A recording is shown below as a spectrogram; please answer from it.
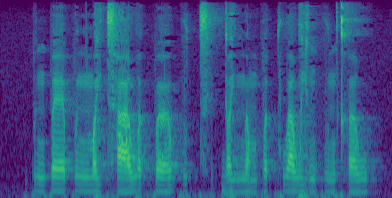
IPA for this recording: p ɪ˨˩ ŋ p ɛː˨˧ p ɵ˨ n m ɐ˨˧ j t͡sʰ aː˨˥ w ɐ˧ k̚ p œː˨˥ kʷ ɐ˨˥ t̚ t͡sʰ ɪ˥ k̚ j ɐ˨˧ j n̪ ɐ˨˧ m p ɐ˧ t̚ kʷ aː˧ w j ɪ˨˩ ŋ kʷ ɐ˨ n kʰ ɐ˧ w

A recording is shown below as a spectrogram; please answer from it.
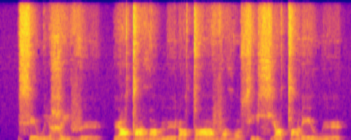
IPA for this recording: s e w i ʁ i v ø | ø tˤ i ðˤ ɑ m ø ɾ u dˤ ɑ v ɯ ðˤ y s i sʲ ɯ tˤ e ɾ e w ø

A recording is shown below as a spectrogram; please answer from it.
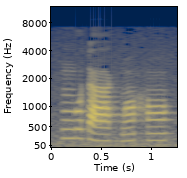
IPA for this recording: ŋ o˦ ɗ aː˨ ɡ͡b ɔ̃˧ h ɔ̃˧

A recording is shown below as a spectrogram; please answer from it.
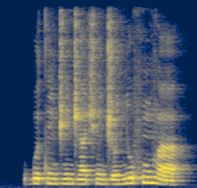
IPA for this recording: ɓ ʊ˨ t ĩ˨ d͡ʒ ĩ˨ d͡ʒ ã˨ ʃ ĩ˨ d͡ʒ ɔ˨ ɲ o˦ f ũ˦ v ã˨

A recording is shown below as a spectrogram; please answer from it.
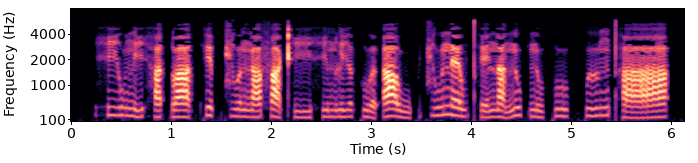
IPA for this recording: h iː˧ w n i˩˧ h a˧˩ t̚ ʋ aː˧ t̚ k e˥˨ p̚ t͡ɕ u˧ ə̯ ŋ a˩˧ f a˧˩ kʰ iː˩ h i˧ m l i˧ ə̯ k u˧˩ ə̯ ʔ a˥˨ w | t͡ɕ uː˧˥ n ɛː˧ w t̪ʰ e˩˧ n a˧˩ n u˥˨ p̚ n u˩ k uː˧ k̚ p ɯː˧˥ ŋ t̪ʰ aː˩˧

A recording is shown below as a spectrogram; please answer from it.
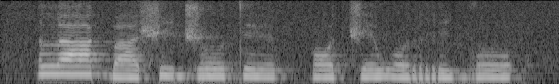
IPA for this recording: l aː˦ ɡ͡b a˨ ʃ i˦ d͡ʒ oː˦ t ɪ˦ | ɔ˨ t͡ʃ e˨˦ w o˨ r i˨ ɡ o˦

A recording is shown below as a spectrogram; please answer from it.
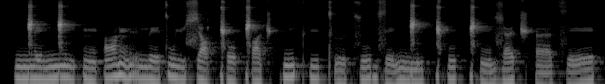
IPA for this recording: ŋ͡ǁ e˨ ŋ͡ǁ i˨˩˦ ʔ ẽ˨ ʔ ɑ̃˧˥ ɾ ẽ˨˩˦ r m e˨˩˦ t w y˨˩˦ ɕ ɑ˨ ǁ o˨ ǁ ɑ˨ t͡ʃ k ĩ˧˥ pʰ y˧˥ tʼ ɯ˨˩˦ t͡s u˧˥ d͡z e˨˩˦ ŋ͡ǁ i˨ ǁʰ u˧˥ ǁʰ ẽ˨˩˦ ɮ æ˧˥ t͡ʃ ʔ æ˨˩˦ t͡s e˧˥

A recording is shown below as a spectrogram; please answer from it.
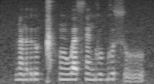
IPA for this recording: ɳ ɐ̃ r u ǁʰ ũ w ɐ s ɛ̃ ɡ u ɡ u s ṵ

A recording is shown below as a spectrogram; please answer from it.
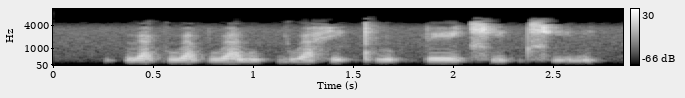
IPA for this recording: ʔ ɯ˧ a̯ k u˧ a̯ p u˧ a̯ w u˨˩ k̚ j u˧ a̯ h i˥˩ t̚ pʰ l u˨˩ k̚ p eː˧ t͡ɕʰ i˨˩ t̚ t͡ɕʰ i˩˦ n

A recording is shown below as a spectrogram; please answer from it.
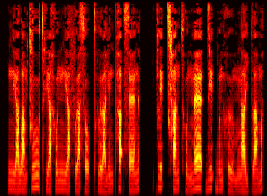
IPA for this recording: ŋ i˩˦ a̯ w a˨˩ m t͡ɕ uː˥˩ tʰ i˨˩ a̯ h u˧ n ŋ i˨˩ a̯ f ɯ˩˦ a̯ s oː˨˩ p̚ kʰ l ɯ˨˩ a̯ j i˧ n pʰ a˥˩ ʔ s ɛː˦˥ n | k l i˥˩ t̚ t͡ɕʰ a˦˥ n tʰ u˩˦ n m ɛː˥˩ t̚ d i˥˩ ʔ b u˦˥ n h ɯː˩˦ m ŋ a˧ j p l a˦˥ m

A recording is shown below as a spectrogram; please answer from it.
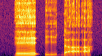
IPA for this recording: e ʔ ḭ ɗ a̰

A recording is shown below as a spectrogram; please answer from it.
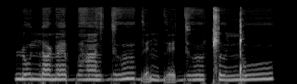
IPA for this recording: ɳ u n ɾ ʌ ɳ ɛ bʱ ã z dʱ ɯ d̪ ḛ n d̪ ḛ dʱ ɯ ǁ ɯ ŋ͡ǃ u

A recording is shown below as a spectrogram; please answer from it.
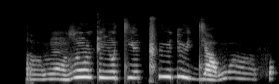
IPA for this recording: ɾ ɑ̤˧ v õ˧˩ z õ˥ ʈ ĩ˥ ʊ̯ tʲ ø˥ ǁʰ y˥ ɗ y˥˧ dʲ ɑ˧˩ v ɑ̤˥˧ f

